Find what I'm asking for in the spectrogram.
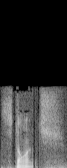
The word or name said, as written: Staunchness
